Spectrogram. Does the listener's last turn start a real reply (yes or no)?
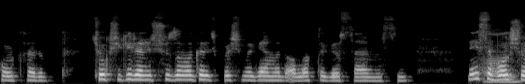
no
